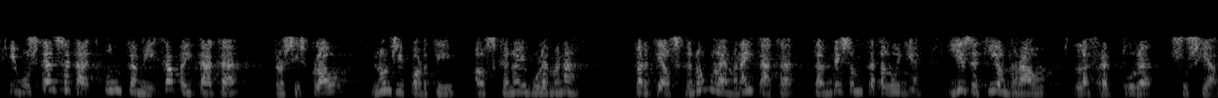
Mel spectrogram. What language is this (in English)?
Catalan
